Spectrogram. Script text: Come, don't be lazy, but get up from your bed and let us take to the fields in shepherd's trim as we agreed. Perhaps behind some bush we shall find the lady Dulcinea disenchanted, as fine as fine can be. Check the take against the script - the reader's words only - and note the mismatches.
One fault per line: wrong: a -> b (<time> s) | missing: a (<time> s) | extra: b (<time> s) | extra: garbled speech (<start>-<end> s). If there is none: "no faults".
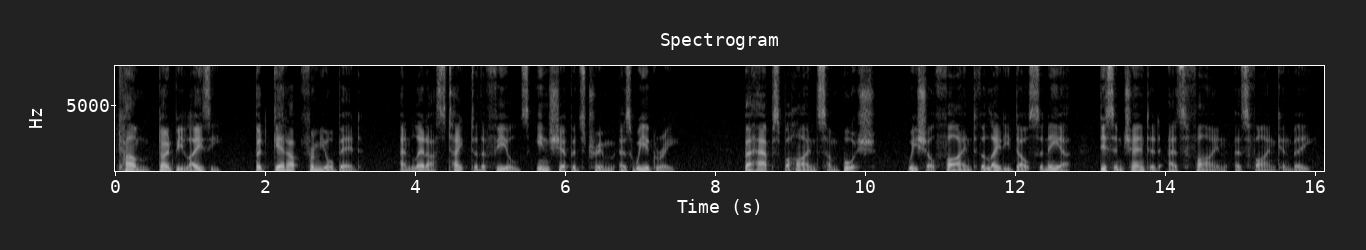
wrong: agreed -> agree (7.1 s)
